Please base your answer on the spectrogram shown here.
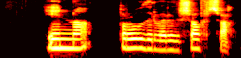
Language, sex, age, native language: Icelandic, male, 10, Icelandic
